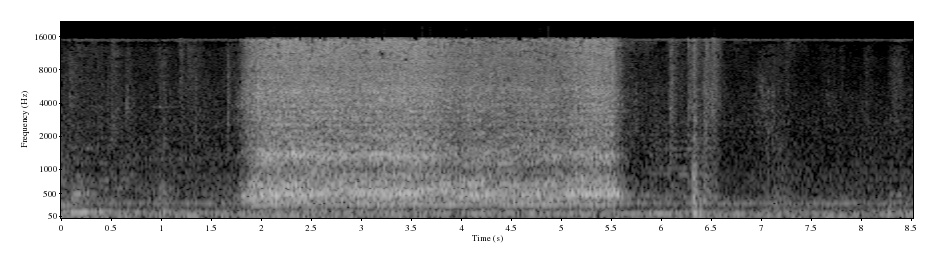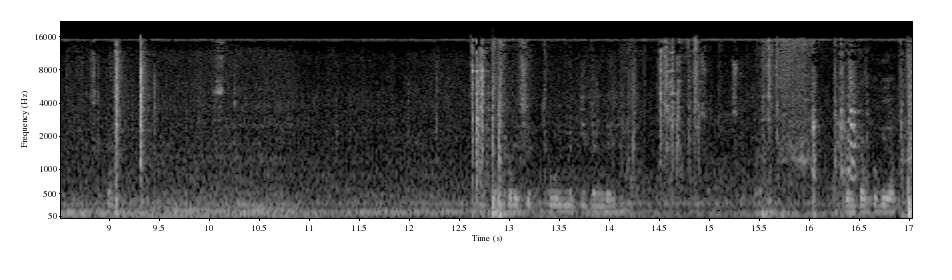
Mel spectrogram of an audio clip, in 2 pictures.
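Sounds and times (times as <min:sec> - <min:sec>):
hair dryer whooshing hum: 0:01.7 - 0:05.7.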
